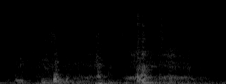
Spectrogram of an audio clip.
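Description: Faint handling noise: a few soft taps and rustles as hands settle on an acoustic guitar before playing.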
